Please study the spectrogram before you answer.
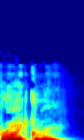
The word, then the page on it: bridegroom: British English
